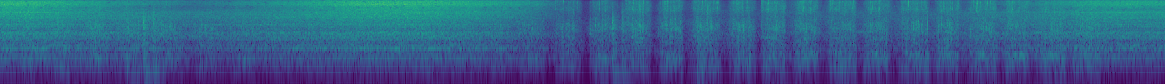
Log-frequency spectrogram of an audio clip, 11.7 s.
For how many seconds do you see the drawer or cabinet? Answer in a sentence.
The drawer or cabinet can be heard for 2 seconds in total.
